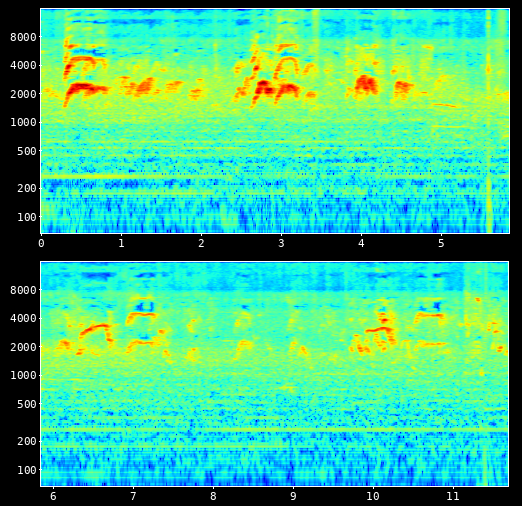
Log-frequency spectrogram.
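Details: Several cockatiels in a colony squawk and chirp, harsh rising calls coming in irregular clusters about every two seconds, with a steady low hum beneath.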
